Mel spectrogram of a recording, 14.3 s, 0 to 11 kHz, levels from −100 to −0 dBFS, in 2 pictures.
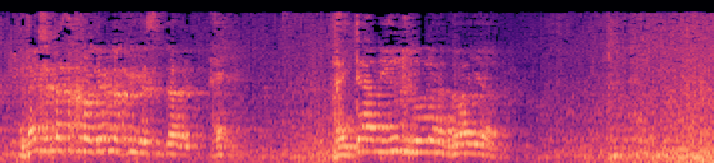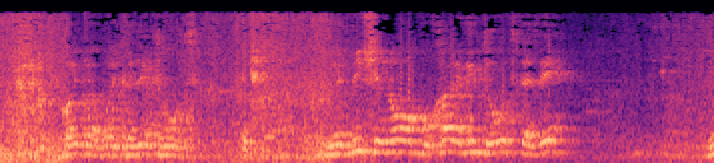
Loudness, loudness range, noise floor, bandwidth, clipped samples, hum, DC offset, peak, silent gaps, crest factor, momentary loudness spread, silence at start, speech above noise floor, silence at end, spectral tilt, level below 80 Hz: -18 LUFS; 3 LU; -41 dBFS; 8.8 kHz; under 0.1%; none; under 0.1%; -2 dBFS; none; 16 dB; 17 LU; 0 s; 24 dB; 0 s; -5.5 dB/octave; -36 dBFS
